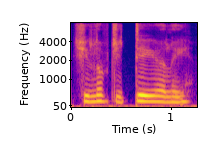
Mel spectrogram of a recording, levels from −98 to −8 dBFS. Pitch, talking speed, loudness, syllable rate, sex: 200 Hz, 190 wpm, -17 LUFS, 5.1 syllables/s, female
